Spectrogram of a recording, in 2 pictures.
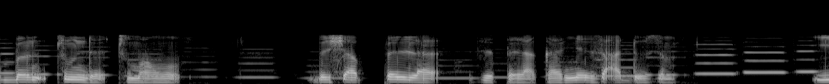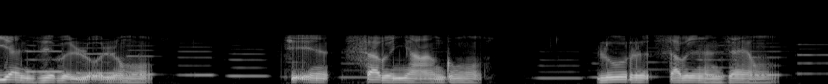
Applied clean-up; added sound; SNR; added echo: neural mask model RNNoise.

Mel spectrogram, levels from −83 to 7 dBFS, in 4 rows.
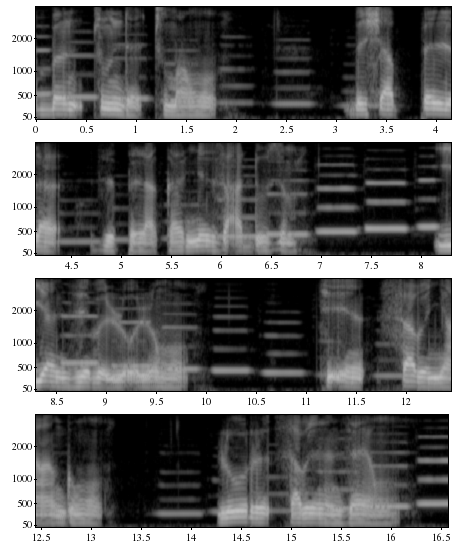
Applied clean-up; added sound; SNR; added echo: none; Wind instrument, woodwind instrument; 13 dB; none.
